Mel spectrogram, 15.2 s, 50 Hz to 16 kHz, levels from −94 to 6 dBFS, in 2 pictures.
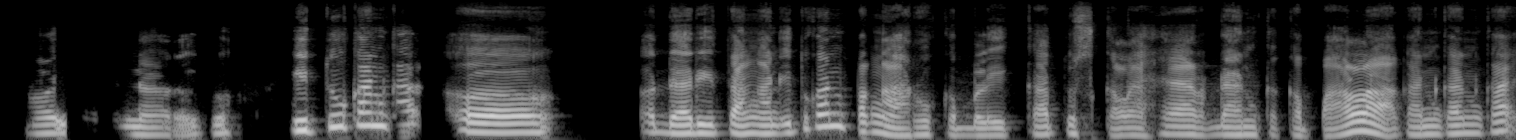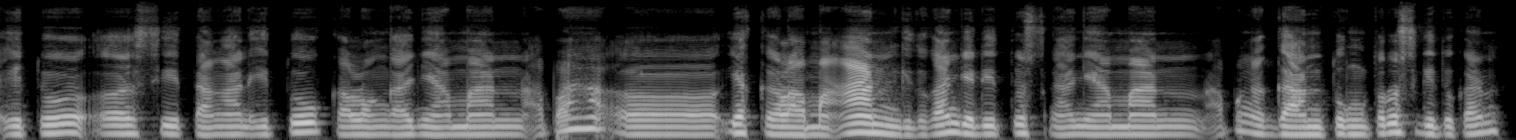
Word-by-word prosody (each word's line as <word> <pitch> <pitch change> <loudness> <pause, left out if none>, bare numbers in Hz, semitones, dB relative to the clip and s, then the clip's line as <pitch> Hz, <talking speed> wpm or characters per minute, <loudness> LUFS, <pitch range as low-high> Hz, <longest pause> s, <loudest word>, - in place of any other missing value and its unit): Oh, 175 +1 -3
itu - - -8 0.2
benar 150 -2 -2
itu 170 +2 -8 0.4
itu 235 +4 +4
kan 345 0 +7
Kak, 355 - -3 0.2
eee 195 -1 +8 0.6
eee, 195 - -3
dari 180 0 +5
tangan 175 -1 +2
itu 190 - -3
kan 325 - +5
pengaruh 155 -8 0
ke - - -9
belikat 140 +3 -3
terus 175 - -7
ke 135 - -9
leher 160 +2 -2
dan 155 0 -1
ke 145 - -14
kepala 145 - +3 0.2
kan 155 0 -3
kan 175 +1 -1
Kak 220 +1 0
itu, 165 +2 -3 0.2
eee, 170 0 0
si 170 +1 -10
tangan 160 +1 -3
itu 155 +5 -3 0.2
kalau 155 0 -1
enggak 155 0 -2
nyaman 155 +1 -2
apa, 160 - -5 0.3
eee, 155 0 -1
ya - - +5
kelamaan 165 +3 +3
gitu 150 0 -6
kan 180 +3 +2
jadi 170 -1 +2
terus 180 -1 -3
enggak 155 0 -4
nyaman 155 0 0 0.3
apa - - -15
ngegantung 160 -1 +1
terus 195 +2 +1
gitu 165 -1 -1
kan, 175 +3 -2
160 Hz, 190 wpm, -24 LUFS, 155-180 Hz, 0.6 s, eee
